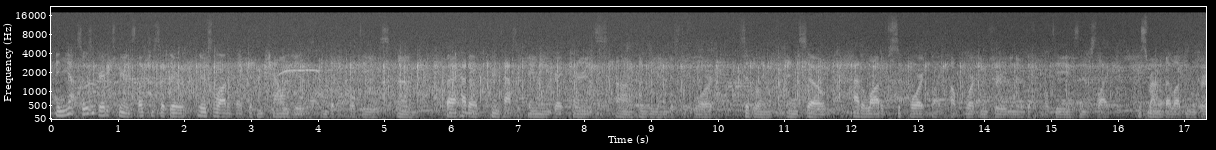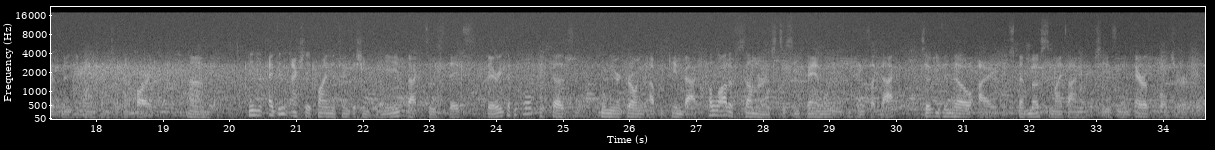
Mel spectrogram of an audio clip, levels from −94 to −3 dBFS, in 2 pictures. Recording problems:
thin; somewhat; fading below 700 Hz
murmuring crowd; very loud; throughout; 3 dB above the speech
hiss; loud; throughout; 6 dB below the speech
animal sounds; noticeable; throughout; 20 dB below the speech

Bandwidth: 17.5 kHz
